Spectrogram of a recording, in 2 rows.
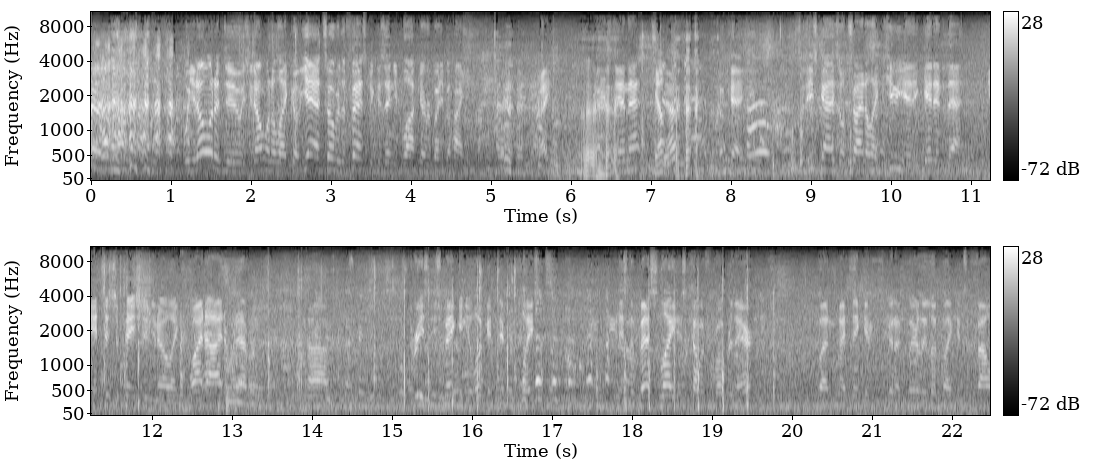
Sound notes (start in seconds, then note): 11.5 laughter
